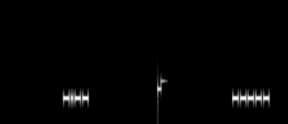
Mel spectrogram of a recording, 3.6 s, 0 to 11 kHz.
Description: Morse code, heard as a keyed tone, about 50 wpm, 700 Hz. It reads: Y 0
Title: Single Character (Letter:Number:Punctuation:Prosign) 50wpm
